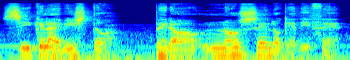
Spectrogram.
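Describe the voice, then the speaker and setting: A man voicing a calm, reserved young hunter in an audiobook reading. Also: medium pitch, a little hiss or hum, pitched above the performer's own voice. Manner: soft, measured, restrained.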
